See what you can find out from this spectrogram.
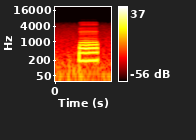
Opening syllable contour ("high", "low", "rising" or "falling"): high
